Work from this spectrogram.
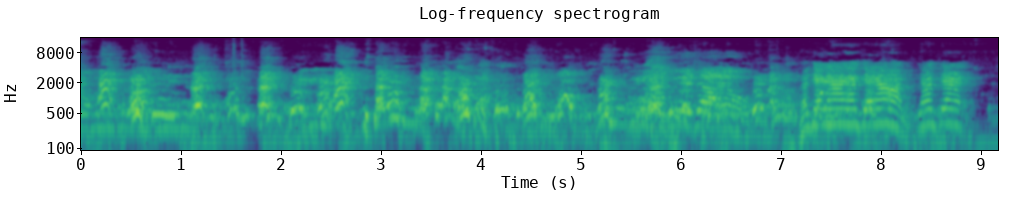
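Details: Village dogs hunting wild boar in a traditional hunt using dogs and spears: sharp barks and drawn-out, wavering yelps and howls rise among frequent loud human shouting and talk.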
